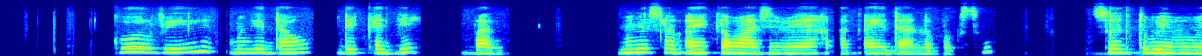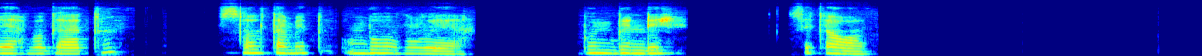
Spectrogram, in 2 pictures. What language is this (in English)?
Wolof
